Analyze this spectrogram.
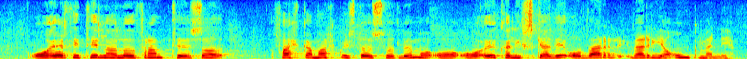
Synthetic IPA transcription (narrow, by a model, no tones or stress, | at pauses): ɔɣɛɾ̥θit̪ʰɪlaðlœɣfɾamt̪ʰɪθɛsað | fajhkamar̥kvɪst̪œðsfœt̪lʏmɔɔɣɔɣœːɥkalifscajðɪʔɔɣvɛɾvɛɾjaʔowŋkmɛnːɪ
